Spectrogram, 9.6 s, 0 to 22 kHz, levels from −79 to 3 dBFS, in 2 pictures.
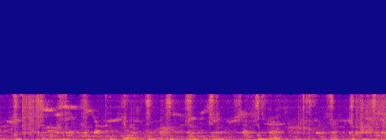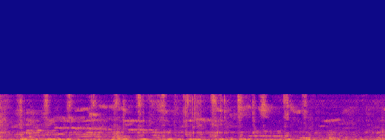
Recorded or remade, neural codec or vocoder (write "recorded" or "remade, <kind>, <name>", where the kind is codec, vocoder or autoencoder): remade, codec, DAC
